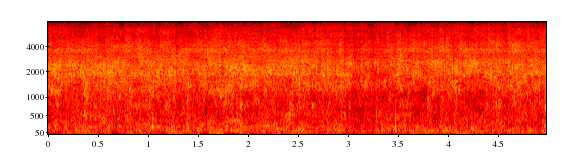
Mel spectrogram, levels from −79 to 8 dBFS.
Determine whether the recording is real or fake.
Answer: fake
